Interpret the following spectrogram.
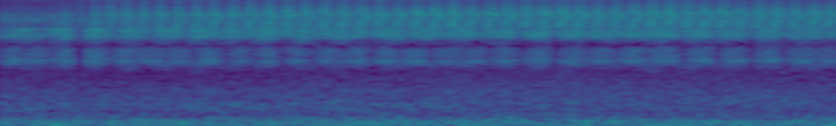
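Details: Cicadas chanting nonstop for relaxation, a sharp, sizzling high buzz beating in quick rhythmic pulses, swelling slightly at the start and then steady, with only a quiet low background murmur.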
